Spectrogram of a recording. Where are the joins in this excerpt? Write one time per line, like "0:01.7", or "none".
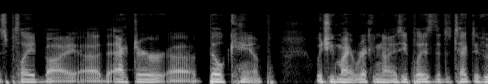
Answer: none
